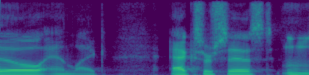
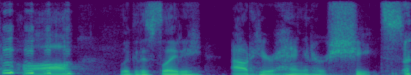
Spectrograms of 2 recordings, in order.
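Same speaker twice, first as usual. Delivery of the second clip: low, menacing ghost-demon voice; 5 semitones lower than usual. Retelling a movie scene from the ghost's side: voicing the ghost demon. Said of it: "from the, like, ghost demon's perspective".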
